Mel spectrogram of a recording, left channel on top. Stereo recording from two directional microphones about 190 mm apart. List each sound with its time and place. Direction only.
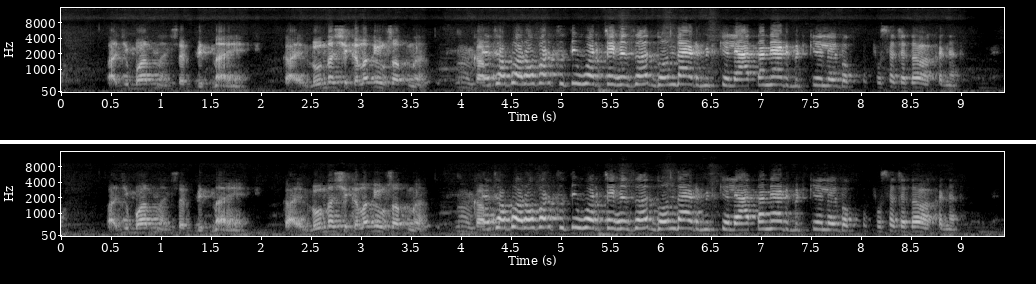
0.5 s a man's voice: 25° left (ahead or behind)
